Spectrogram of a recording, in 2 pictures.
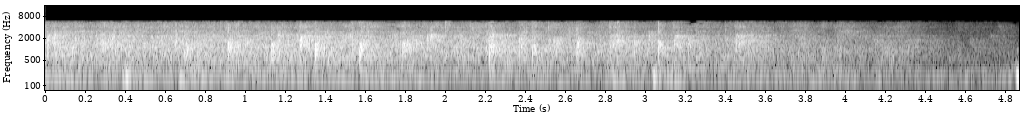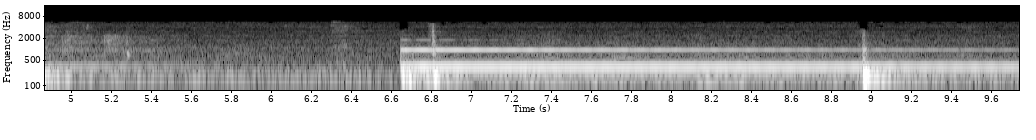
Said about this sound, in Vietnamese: Chúng ta hãy dâng cao một tràng pháo tay nữa để dành tặng cho sư.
